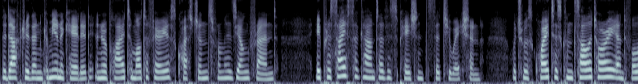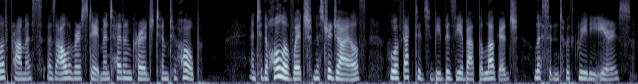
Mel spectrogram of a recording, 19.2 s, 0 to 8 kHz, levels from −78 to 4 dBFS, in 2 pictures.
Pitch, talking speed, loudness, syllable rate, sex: 220 Hz, 180 wpm, -20 LUFS, 5.9 syllables/s, female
